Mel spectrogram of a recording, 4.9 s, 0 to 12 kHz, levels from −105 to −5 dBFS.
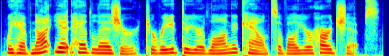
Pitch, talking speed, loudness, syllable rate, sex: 200 Hz, 195 wpm, -18 LUFS, 4.4 syllables/s, female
